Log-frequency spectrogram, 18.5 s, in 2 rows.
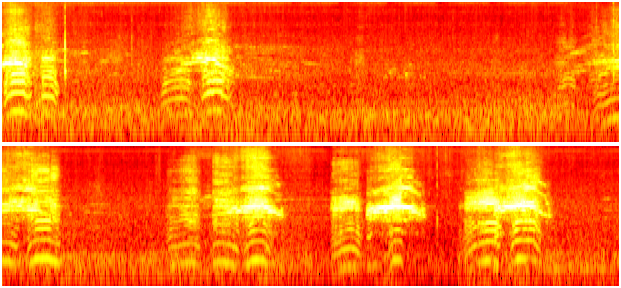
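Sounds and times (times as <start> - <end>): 
domestic goose honking: 0.0 - 1.8, 2.4 - 3.9, 8.3 - 10.3, 11.7 - 13.6, 14.2 - 17.6.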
